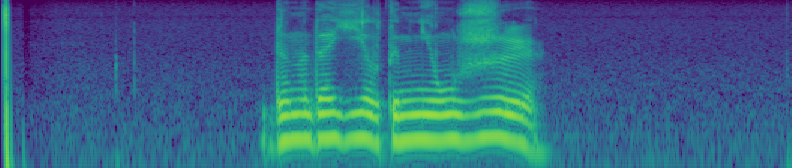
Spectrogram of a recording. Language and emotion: Russian, angry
